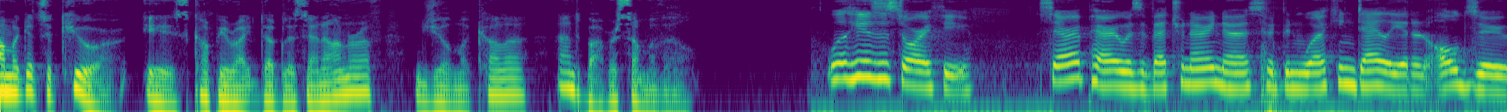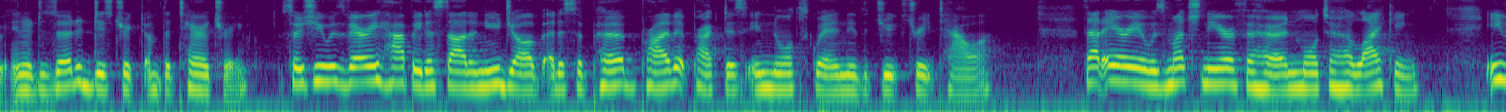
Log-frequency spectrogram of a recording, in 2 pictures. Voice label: australia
